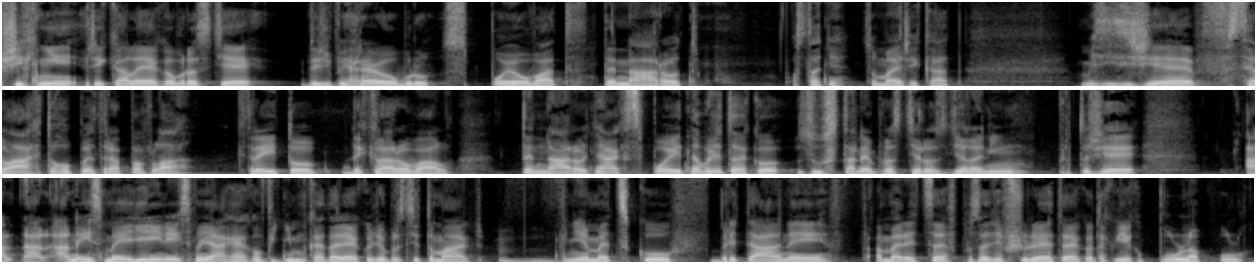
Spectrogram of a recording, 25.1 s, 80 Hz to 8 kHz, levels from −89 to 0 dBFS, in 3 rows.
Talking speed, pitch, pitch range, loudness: 165 wpm, 100 Hz, 95-110 Hz, -19 LUFS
